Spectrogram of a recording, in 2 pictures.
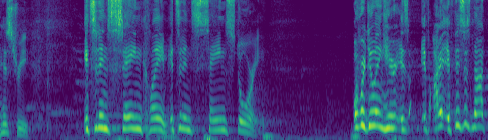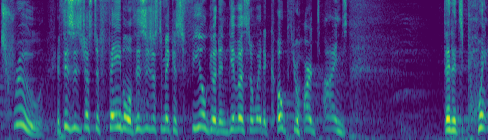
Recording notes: preached this homily on December 24, 2023 at Sacred Heart of Jesus Catholic Church in Wadsworth, OH.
